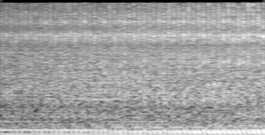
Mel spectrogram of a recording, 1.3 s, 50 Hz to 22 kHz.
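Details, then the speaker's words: Engine still cold after gearbox oil change (8.5 L added instead of 5.5 L), earlier weird noise when shifted: back in park, steady low even idle hum with no knocks or whine; seems fine now. "It's in park now. So you put it in park again. Yeah. Seems to be fine now."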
